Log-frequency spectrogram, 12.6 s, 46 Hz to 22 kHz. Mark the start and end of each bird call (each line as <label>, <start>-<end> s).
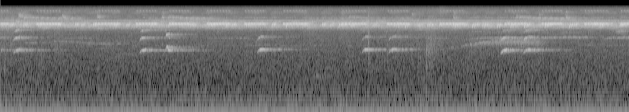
White-throated Toucan (Ramphastos tucanus), 0.0-12.6 s
Black-faced Antthrush (Formicarius analis), 0.3-2.4 s
Plumbeous Antbird (Myrmelastes hyperythrus), 8.9-11.0 s
unidentified bird, 11.5-12.6 s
